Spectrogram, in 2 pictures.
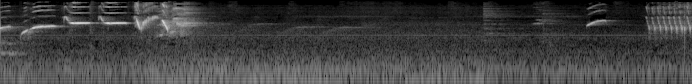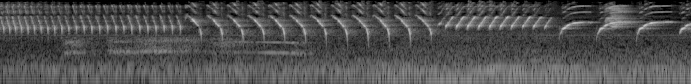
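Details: A canary from Türkiye gives a few bright whistled notes, falls nearly silent for a few seconds, then launches into long, very fast high trills and buzzy rolling phrases that continue to the end.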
